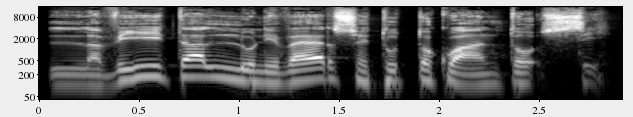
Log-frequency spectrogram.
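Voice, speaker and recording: Guy putting on a calm ancient supercomputer, low and slow, lively swings in pitch. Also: dry recording, clean studio sound, lightly acted. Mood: solemn.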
